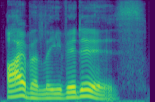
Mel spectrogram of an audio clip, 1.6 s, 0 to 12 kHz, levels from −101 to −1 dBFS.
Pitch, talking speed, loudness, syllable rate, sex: 160 Hz, 155 wpm, -16 LUFS, 4.6 syllables/s, female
